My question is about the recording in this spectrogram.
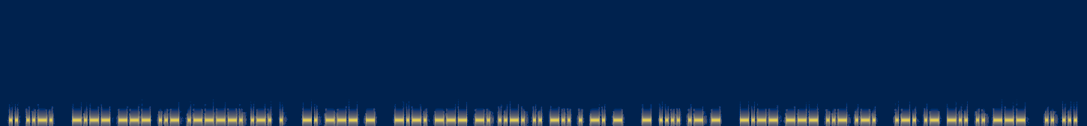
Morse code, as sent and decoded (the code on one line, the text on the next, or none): .. ..-. / -.-- --- ..- .----. .-. / -. --- - / -.-. --- -. ..-. .. -.. -. - / - .... .- - / -.-- --- ..- .-. / .-. .- -.. .. --- / .. ...
IF YOU'RE NOT CONFIDENT THAT YOUR RADIO IS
